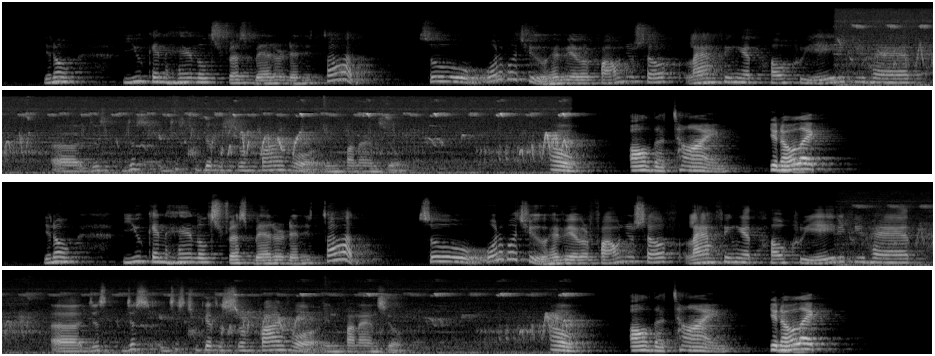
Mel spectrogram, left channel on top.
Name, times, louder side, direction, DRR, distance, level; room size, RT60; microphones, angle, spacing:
voice 1, 0.4-3.6 4.2-13.3 17.0-17.3, right 3 dB, 65° right, 10 dB, 1.0 m, -30 dB
sound 1, 8.3-15.0, left 6 dB, 70° left, 1.3 m, -32 dB
voice 2, 15.6-16.6 17.0-17.6, equal, 5° left, 12 dB, 0.6 m, -23 dB
10.5 x 8.5 x 6.7 m, 0.69 s
head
